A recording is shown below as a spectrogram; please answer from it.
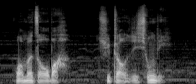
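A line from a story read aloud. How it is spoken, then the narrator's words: Hushed low voice. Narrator (Chinese): 青山客压低声音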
